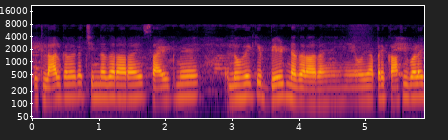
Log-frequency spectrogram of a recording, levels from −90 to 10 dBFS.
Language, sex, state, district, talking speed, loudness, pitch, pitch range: Hindi, male, Chhattisgarh, Bilaspur, 255 wpm, -18 LUFS, 140 Hz, 125-150 Hz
